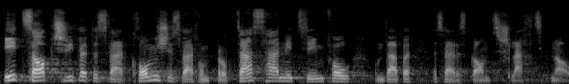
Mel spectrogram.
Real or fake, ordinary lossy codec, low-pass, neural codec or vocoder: real; AAC, 48 kbps; 14.4 kHz; none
